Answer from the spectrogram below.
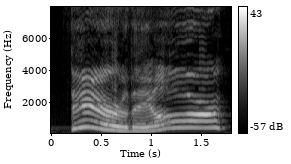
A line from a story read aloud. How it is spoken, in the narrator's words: roared the tiger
